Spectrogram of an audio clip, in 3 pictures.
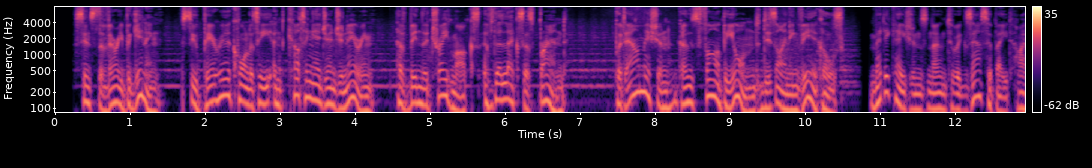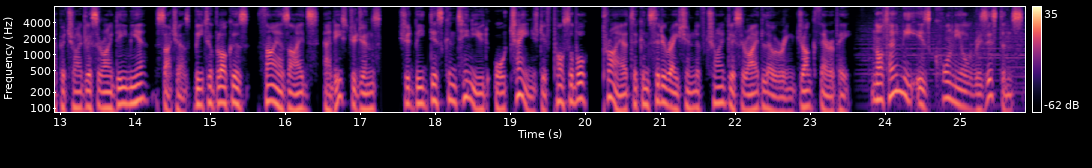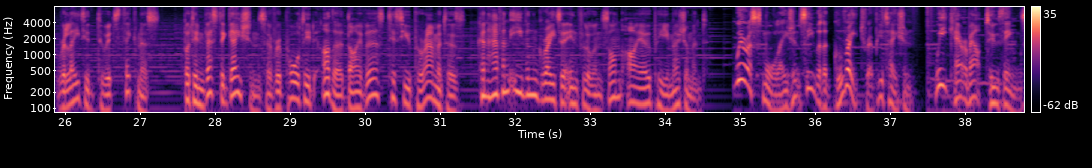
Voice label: british corporate; Smooth, enthusiastic, assured.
